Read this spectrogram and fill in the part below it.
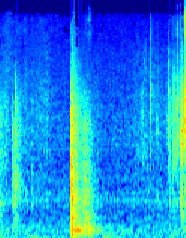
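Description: A jar is set down on a table with a knock.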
